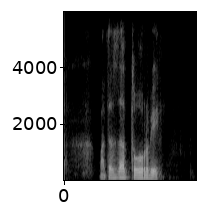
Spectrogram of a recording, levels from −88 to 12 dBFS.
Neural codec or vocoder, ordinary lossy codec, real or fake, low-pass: codec, 16 kHz, 2 kbps, X-Codec, WavLM features, trained on Multilingual LibriSpeech; Opus, 16 kbps; fake; 5.4 kHz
